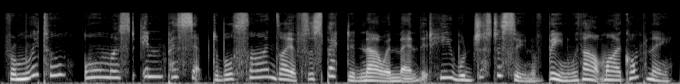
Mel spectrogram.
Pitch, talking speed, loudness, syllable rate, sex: 250 Hz, 195 wpm, -18 LUFS, 5.0 syllables/s, female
